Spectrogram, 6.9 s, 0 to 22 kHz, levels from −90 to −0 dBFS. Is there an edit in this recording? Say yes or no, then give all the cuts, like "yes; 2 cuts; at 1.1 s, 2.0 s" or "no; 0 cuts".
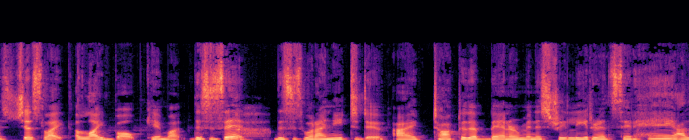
yes; 2 cuts; at 2.7 s, 3.9 s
